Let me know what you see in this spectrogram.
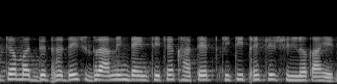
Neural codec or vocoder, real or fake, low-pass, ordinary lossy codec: autoencoder, 22.05 kHz, a latent of 192 numbers a frame, VITS, trained on one speaker; fake; 3.6 kHz; none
